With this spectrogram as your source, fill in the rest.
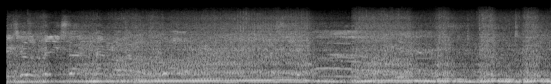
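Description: A monster truck engine roars and revs loudly.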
